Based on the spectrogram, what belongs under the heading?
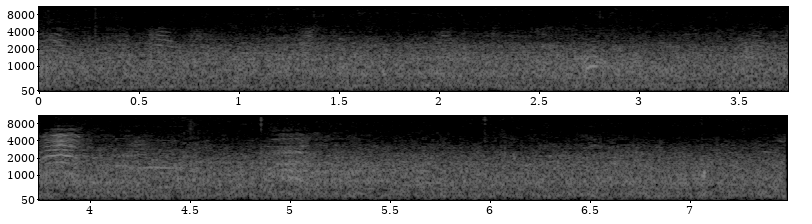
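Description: A few short, harsh bird calls, the clearest about four seconds in, over a steady outdoor background hum.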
